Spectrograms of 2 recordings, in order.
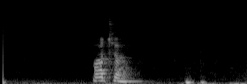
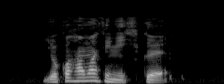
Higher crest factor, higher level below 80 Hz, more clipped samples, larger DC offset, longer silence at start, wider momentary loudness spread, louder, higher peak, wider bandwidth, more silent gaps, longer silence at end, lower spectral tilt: about the same, 22 dB vs 18 dB; first, -44 dBFS vs -64 dBFS; neither; neither; second, 0.05 s vs 0.45 s; first, 16 LU vs 9 LU; second, -32 LUFS vs -28 LUFS; about the same, -12 dBFS vs -10 dBFS; second, 9 kHz vs 10 kHz; neither; second, 0 s vs 0.6 s; first, -8.5 dB/octave vs -6.5 dB/octave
